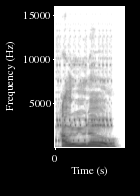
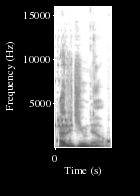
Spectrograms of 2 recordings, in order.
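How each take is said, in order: First: Much higher, louder accusing cry; demanding shout. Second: Said in the usual way. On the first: Acted. Pressing the lawyer about the trial, shouted much higher and louder. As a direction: fire the question at him in a shout.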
